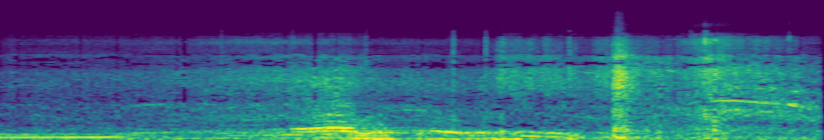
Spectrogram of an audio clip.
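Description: A sports car's engine revving as it accelerates along a street, the pitch climbing and falling twice, with a sharp crack a little before the end.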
